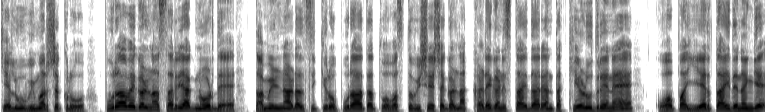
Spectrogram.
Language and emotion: Kannada, angry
